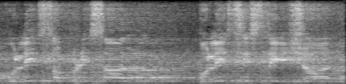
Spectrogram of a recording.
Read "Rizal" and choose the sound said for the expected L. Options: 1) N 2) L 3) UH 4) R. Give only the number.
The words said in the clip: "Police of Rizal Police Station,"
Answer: 1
